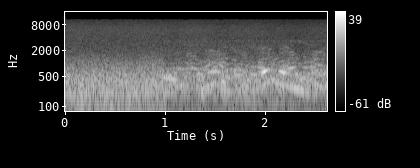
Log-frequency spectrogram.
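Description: A crowd of women sing together outdoors.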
